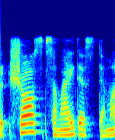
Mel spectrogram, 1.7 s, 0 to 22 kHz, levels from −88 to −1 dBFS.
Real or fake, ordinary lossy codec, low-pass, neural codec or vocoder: real; Opus, 16 kbps; 7.2 kHz; none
